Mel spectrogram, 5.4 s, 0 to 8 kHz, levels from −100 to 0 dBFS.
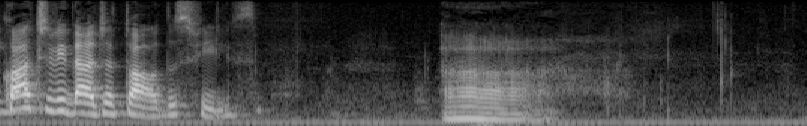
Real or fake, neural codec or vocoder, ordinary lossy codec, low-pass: real; none; none; none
